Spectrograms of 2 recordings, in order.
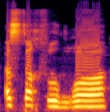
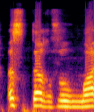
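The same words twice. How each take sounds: First: अस्तगफिरुल्लाह clipped and slurred to "astakfe", rushed; rushed wrong way. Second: अस्तगफिरुल्लाह with each syllable "as-tagh-fi-rul-lah" said out clearly; careful correct way. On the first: Teacher showing students the hurried wrong recitation, slurred. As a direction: gabble अस्तगफिरुल्लाह quickly as the wrong example. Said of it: "ऐसा नहीं". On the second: Teacher showing students the proper unhurried recitation. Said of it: "ऐसा नहीं, अस्तगफिरुल्लाह". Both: Shown as a demonstration.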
